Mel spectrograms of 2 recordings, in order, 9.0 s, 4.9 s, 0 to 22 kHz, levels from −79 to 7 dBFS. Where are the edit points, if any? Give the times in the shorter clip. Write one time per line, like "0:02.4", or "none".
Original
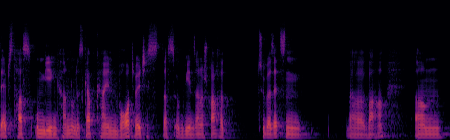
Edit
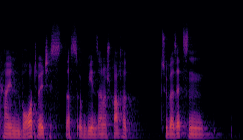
none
